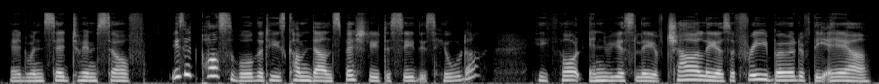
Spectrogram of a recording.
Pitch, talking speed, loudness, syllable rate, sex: 195 Hz, 200 wpm, -18 LUFS, 5.1 syllables/s, female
